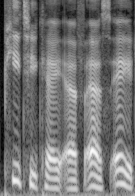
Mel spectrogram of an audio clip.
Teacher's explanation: >> But for unvoiced or voiceless sounds like PTK, FSH, or the th and think, your vocal cords are held apart. So there's no vibration. It's just air passing through.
